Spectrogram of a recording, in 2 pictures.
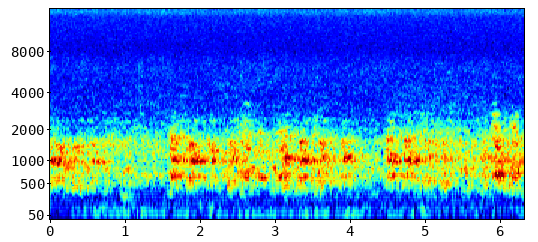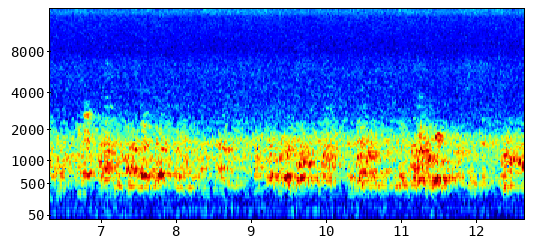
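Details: Several dogs bark steadily from a distance. The barks overlap into a dense, continuous din with no clear pauses, and no other sounds stand out.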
